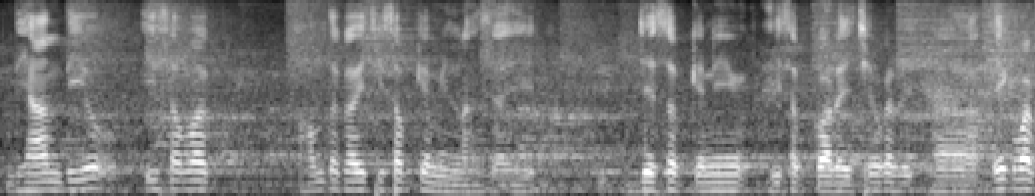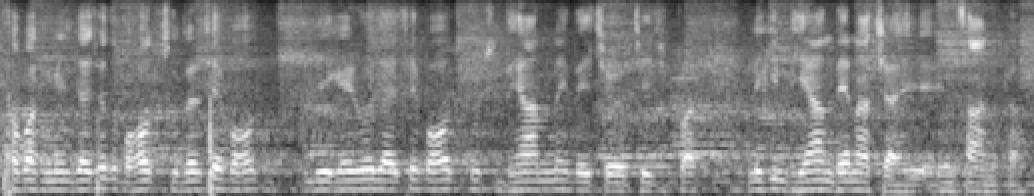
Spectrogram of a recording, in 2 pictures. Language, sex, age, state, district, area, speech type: Maithili, male, 60+, Bihar, Purnia, urban, spontaneous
